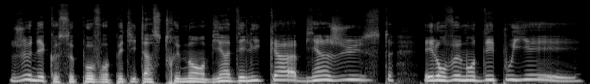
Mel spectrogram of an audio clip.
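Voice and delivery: high, wailing protest; aghast outcry. A narrator's reading. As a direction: plead and lament as if being robbed. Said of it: "s'écria Isaac Acabut". (protestation éplorée et aiguë)

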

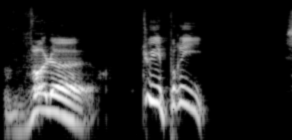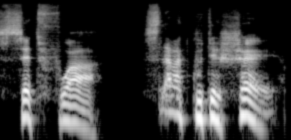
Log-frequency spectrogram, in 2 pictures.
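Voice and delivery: loud, accusing outburst; angry yelling. A narrator's reading. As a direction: shout threats at a caught thief. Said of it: "hurla monsieur Magnon".

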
